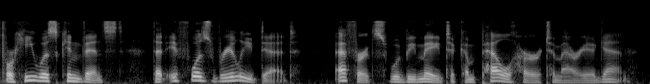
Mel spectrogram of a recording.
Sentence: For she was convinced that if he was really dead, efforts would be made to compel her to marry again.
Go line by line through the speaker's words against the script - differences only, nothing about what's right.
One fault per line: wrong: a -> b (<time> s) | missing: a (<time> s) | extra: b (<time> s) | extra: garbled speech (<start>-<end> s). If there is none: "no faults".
wrong: she -> he (0.1 s)
missing: he (1.9 s)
